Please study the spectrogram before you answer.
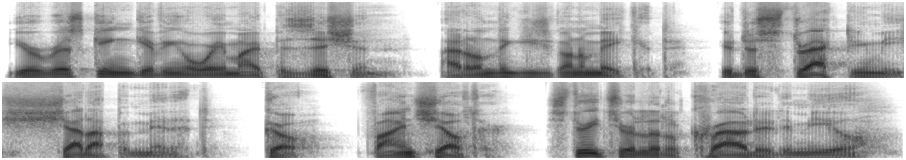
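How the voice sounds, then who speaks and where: An actor playing a hardened middle-aged spy in a video game, gravelly, terse and deadpan, with dry sarcasm and menace. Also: male voice, rumbling low, moderate pace, hardly any pauses, exaggerated voice. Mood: terse, focused. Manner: terse, deadpan, dryly threatening.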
